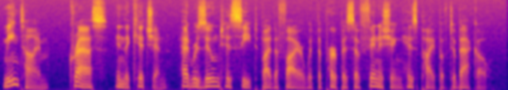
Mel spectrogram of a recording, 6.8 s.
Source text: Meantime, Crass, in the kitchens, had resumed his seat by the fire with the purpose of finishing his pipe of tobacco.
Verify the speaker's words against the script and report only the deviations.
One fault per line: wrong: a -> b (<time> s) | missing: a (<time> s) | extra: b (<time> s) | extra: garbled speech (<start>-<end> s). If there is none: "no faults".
wrong: kitchens -> kitchen (1.8 s)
